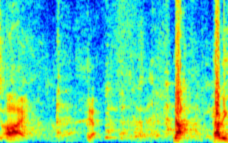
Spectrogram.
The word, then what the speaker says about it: Ai: How many of you pronounce that Ai in your head? All right, stop it. Thank you. It's just Ai.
